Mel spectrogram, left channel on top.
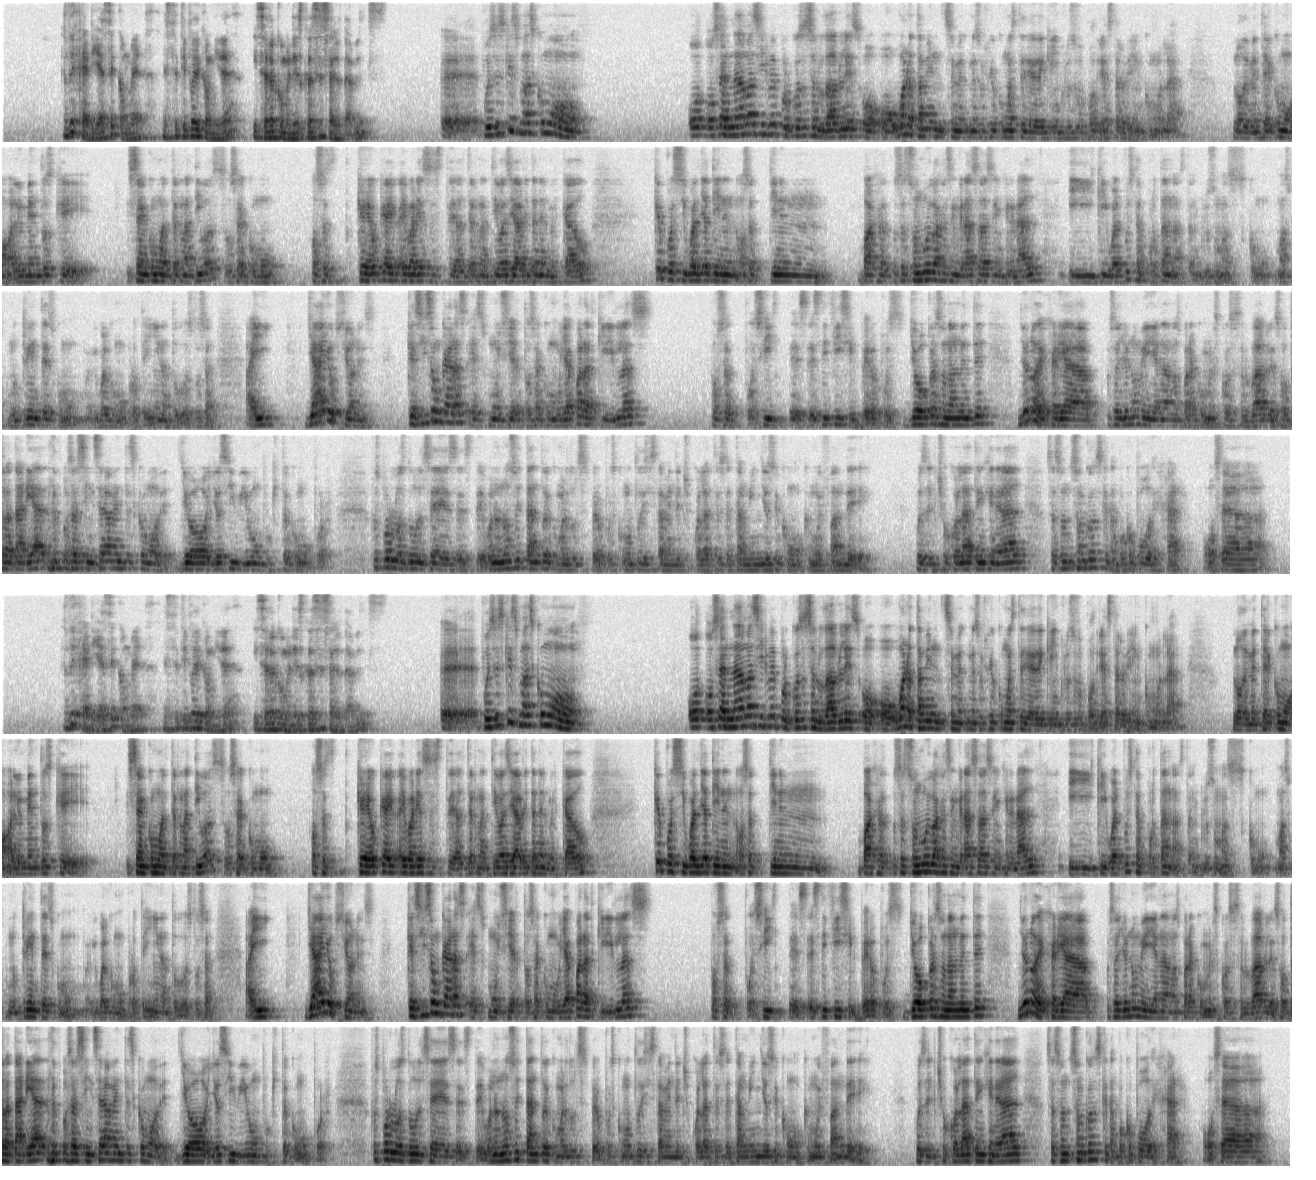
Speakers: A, on the left (about 65°); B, on the right (about 75°).
A: ¿Tú dejarías de comer este tipo de comida y solo comerías cosas saludables?
B: Eh, pues es que es más como... O, o sea, nada más irme por cosas saludables o, o, bueno, también se me, me surgió como esta idea de que incluso podría estar bien como la, lo de meter como alimentos que sean como alternativas, o sea, como, o sea, creo que hay, hay varias este, alternativas ya ahorita en el mercado, que pues igual ya tienen, o sea, tienen bajas, o sea, son muy bajas en grasas en general y que igual pues te aportan hasta incluso más como más nutrientes, como igual como proteína, todo esto, o sea, ahí ya hay opciones. Que sí son caras, es muy cierto, o sea, como ya para adquirirlas o sea, pues sí, es, es difícil, pero pues yo personalmente, yo no dejaría, o sea, yo no me iría nada más para comer cosas saludables, o trataría, <laughs> o sea, sinceramente es como de, yo, yo sí vivo un poquito como por, pues por los dulces, este, bueno, no soy tanto de comer dulces, pero pues como tú dices también del chocolate, o sea, también yo soy como que muy fan de, pues del chocolate en general, o sea, son, son cosas que tampoco puedo dejar, o sea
